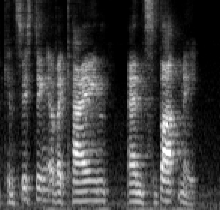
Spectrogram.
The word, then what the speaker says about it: SBATMI: So it says S-B-A-T-M-I, so I'm just saying that's S-P. Pronounced sputmi.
